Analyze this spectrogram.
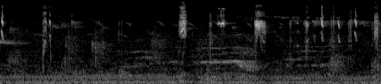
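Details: Little spiderhunter singing actively, with sharp, very high, short chirps and ticks scattered irregularly, a few louder accented notes near the middle, over a low steady hum.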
